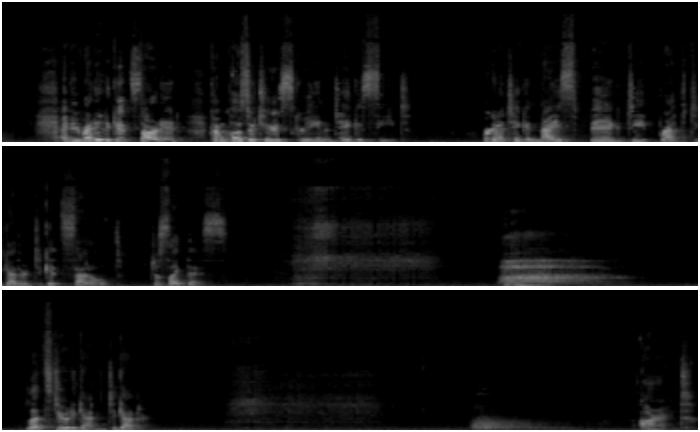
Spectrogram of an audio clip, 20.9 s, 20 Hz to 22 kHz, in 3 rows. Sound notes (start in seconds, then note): 9.7 inhales; 11.6 exhales; 16.1 inhales; 18.6 exhales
